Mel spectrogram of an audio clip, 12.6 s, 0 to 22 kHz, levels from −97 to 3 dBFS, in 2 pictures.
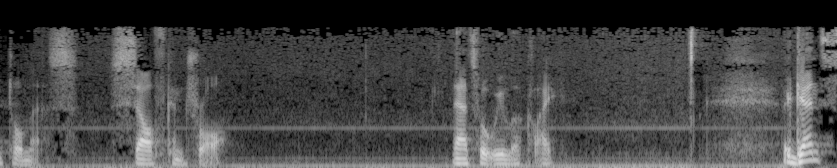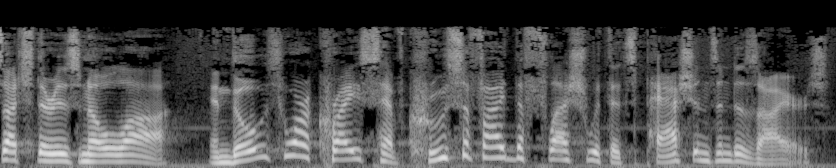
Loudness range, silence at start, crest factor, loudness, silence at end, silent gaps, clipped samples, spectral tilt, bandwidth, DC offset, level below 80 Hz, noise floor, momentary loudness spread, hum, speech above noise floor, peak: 8 LU; 0 s; 20 dB; -20 LUFS; 0.05 s; none; under 0.1%; -4.5 dB/octave; 11.5 kHz; under 0.1%; -42 dBFS; -40 dBFS; 17 LU; 60 Hz at -45 dBFS; 21 dB; 0 dBFS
